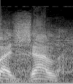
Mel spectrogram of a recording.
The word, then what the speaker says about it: Ayala: De cabeça sobe o Ayala, conhecido como Ajala. Na Argentina ele se pronuncia o Ajala. O Y fica um som de J.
